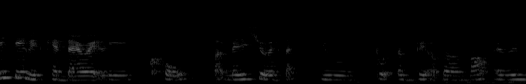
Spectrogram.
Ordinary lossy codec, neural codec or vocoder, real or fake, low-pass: MP3, 32 kbps; none; real; 7.2 kHz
